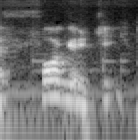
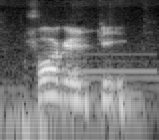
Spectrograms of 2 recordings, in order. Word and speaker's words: Fogerty: E depois o John Fogerty, que a gente, no Brasil aqui, a gente sempre pronunciou errado o nome dele, né? Todo mundo aqui, né? Na verdade é Fogerty, com aquele R arrastado deles lá, né? – É verdade. – Fogerty.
